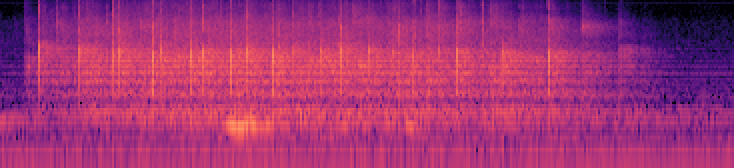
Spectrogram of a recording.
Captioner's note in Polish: oklaski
